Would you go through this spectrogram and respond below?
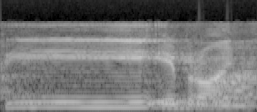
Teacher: ابراہیم میں با ساکن پہ قلقلہ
